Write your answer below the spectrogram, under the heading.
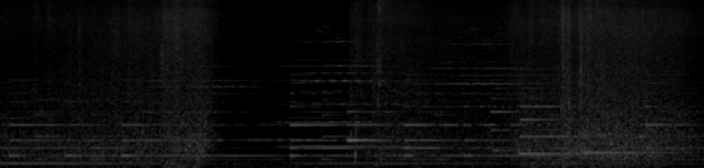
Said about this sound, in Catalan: Observa aquest continu de les onades i de la teva respiració.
